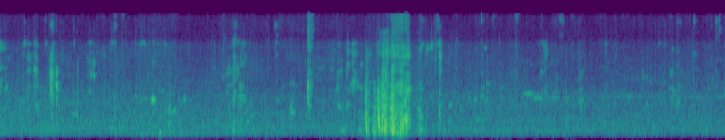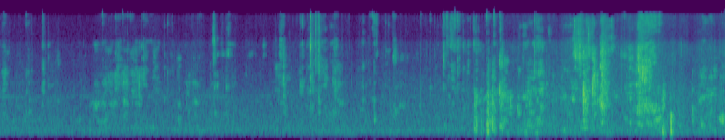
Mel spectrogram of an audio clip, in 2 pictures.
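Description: Hands working an overgrown calathea triostar loose from its pot: faint, scattered crunching and rustling of soil, roots and leaves, with a louder burst about five seconds in and a cluster of scraping, crunching noises near the end.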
